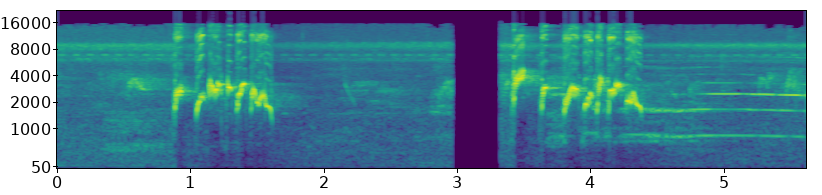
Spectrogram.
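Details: Red-whiskered bulbul singing as a trapping decoy for wild birds; two quick warbling phrases of rapid chirpy notes, then a brief cut, with a thin steady tone trailing at the end.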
